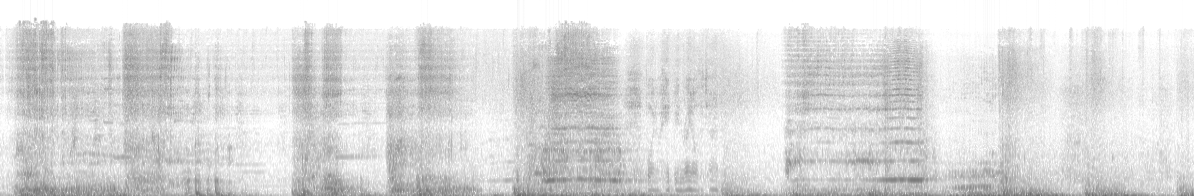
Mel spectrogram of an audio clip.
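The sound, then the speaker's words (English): A film scene of a T-Rex emerging from a paddock in heavy rain as the wires come off, stepping out between two vehicles: constant rain hiss and deep thuds, building to two long, loud, bellowing roars, with no talking. “It's that terrifying moment the T-Rex emerges out of a paddock in the rain.”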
